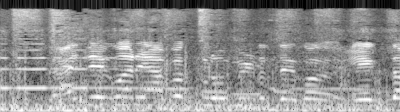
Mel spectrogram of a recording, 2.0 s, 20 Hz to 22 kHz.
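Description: Bajaj Dominar 400 single-cylinder motorcycle engine running at road speed, with wind rushing on the microphone.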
